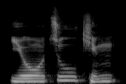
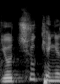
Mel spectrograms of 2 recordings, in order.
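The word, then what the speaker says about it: Yeoh Choo Kheng: 이 미셸 요주갱은 사실은 민남 방언의 요주갱 이 소리입니다. 그래서 중간에 CHO는 사실은 추가 아니라 주입니다. 실제 발음. 그래서 요추갱은 사실은 잘못된, 그러니까 원지음과 일치하지 않는 표기라고 할 수 있고, 두 번째 예사 소리로 대응시킨 것도 잘못됩니다.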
